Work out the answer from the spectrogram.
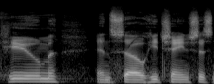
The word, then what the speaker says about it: Hume: What David changed it to Hume, must have thought that that's how the Scots were pronouncing it and it was easier to understand how to pronounce it, that the home must have been more like Hume, and so he changed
